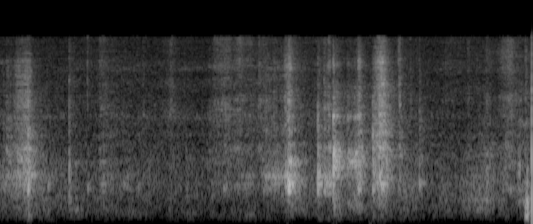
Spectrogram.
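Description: Flat-blade screwdriver scraping and prying at the edge of a subwoofer's round top cover, faint rubbing at first, then a run of small sharp clicks and scrapes in the second half as the cover's edge is worked loose.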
